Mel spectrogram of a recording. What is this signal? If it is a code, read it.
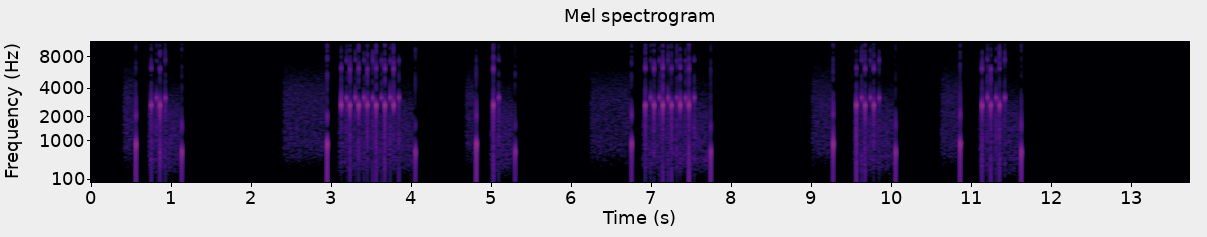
Pulse dialling, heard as a rotary dial, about 9 pulses a second. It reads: 2 7 1 6 3 3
